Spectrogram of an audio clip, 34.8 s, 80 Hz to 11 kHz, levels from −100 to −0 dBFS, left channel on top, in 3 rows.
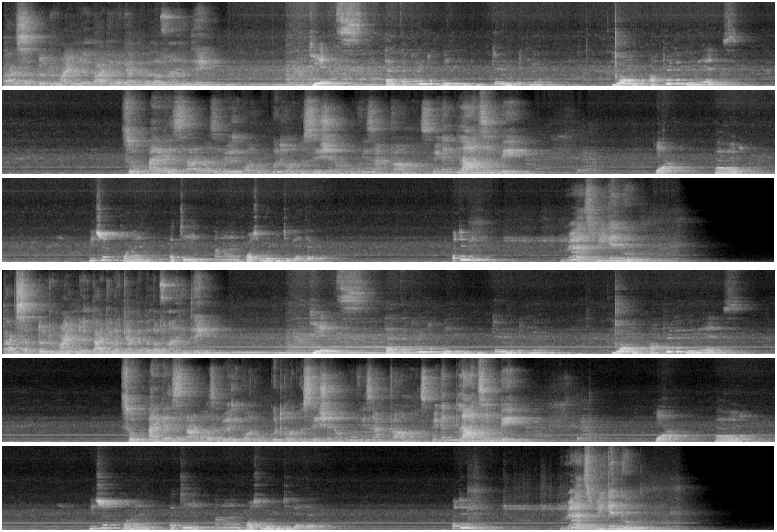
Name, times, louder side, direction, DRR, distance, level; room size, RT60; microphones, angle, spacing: voice 1, 0.0-3.2 13.4-20.4 31.3-33.4, right 1 dB, 60° right, -2 dB, 2.2 m, -27 dB
sound 1, 1.7-6.8, right 2 dB, 90° left, 2.1 m, -32 dB
voice 2, 4.1-7.0 7.4-8.1 9.1-10.8 18.7-18.9 21.4-21.7 22.3-22.6 24.5-25.4 25.7-27.9 30.0-30.3, left 1 dB, 30° left, 6 dB, 0.6 m, -22 dB
10.0 x 8.1 x 3.8 m, 1.3 s
head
